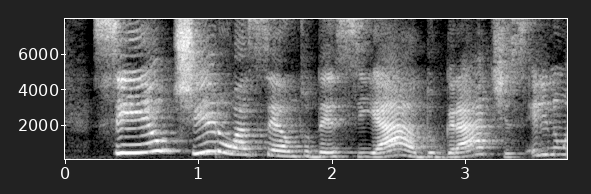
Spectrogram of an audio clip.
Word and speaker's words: grátis: eu fui comprar é grátis 100 graus ó grátis vamos separar isso em sílaba gratis como é que a sílaba tônica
